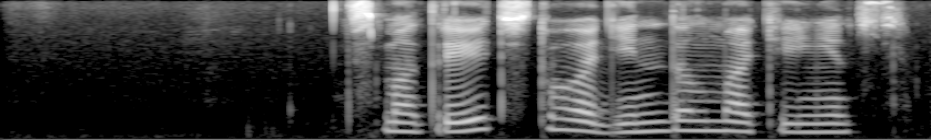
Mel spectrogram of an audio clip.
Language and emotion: Russian, neutral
